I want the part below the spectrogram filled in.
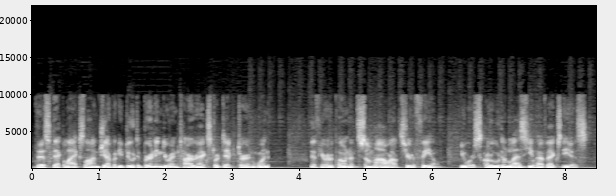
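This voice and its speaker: Low male text-to-speech robot voice. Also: fairly quick, a bit bright, soft background music. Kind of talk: scripted card game deck explanation.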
